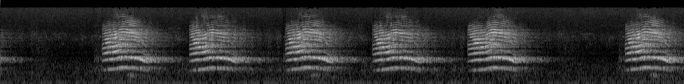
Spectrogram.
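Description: Peacock (Indian peafowl) giving its loud, meow-like call again and again: six wails, each rising then falling in pitch and lasting about a second, one to two seconds apart, with a longer pause before the last one near the end.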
